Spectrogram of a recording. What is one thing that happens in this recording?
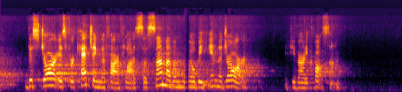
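A young girl speaks with animation through an online call.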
